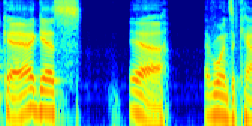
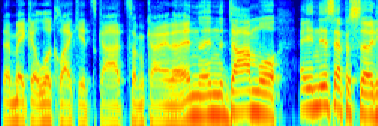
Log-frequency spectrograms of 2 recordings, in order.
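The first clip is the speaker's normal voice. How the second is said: normal talking voice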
